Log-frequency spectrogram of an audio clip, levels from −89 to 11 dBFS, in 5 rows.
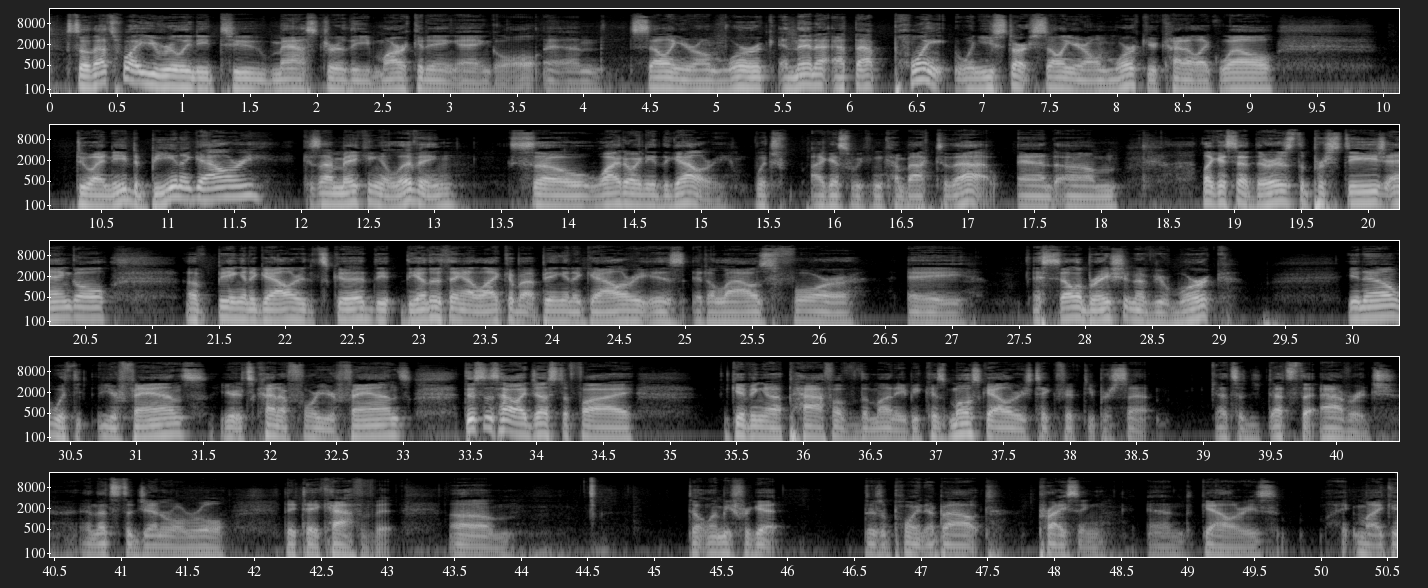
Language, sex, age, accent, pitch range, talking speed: English, male, 30-49, American, 90-115 Hz, 185 wpm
